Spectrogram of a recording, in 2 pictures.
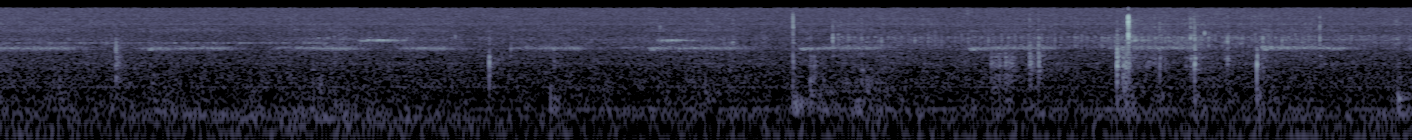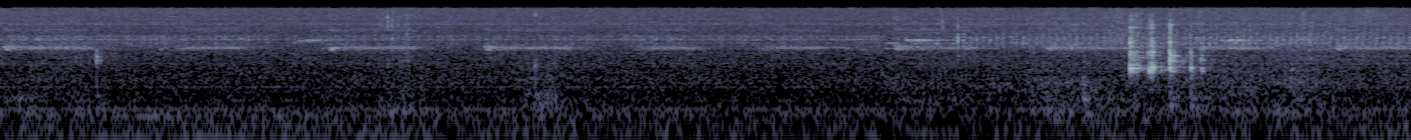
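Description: Faint, scattered metal clicks and taps, with a small cluster near the end, from a lathe's four-jaw chuck being fine-adjusted with chuck keys. Under them runs a faint high chirp that repeats about twice a second.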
